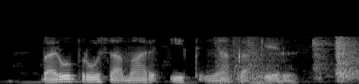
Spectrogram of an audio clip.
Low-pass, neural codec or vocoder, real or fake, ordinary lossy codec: 3.6 kHz; none; real; AAC, 24 kbps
